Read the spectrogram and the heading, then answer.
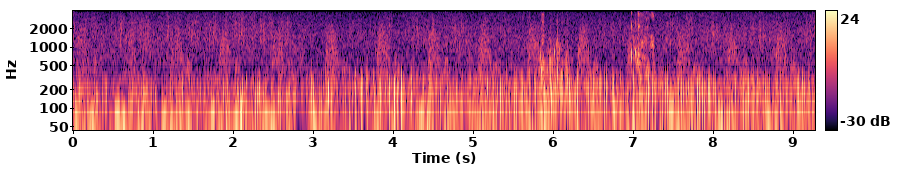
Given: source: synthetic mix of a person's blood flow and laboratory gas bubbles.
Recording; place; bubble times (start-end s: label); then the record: Doppler ultrasound of blood flow; subclavian vein
5.81-6.25 s: bubbles
6.96-7.27 s: bubbles
From the record:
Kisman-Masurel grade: 122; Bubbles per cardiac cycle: 1 to 2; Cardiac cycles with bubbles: 10 to 50%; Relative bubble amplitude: moderate (0.250 to 0.450); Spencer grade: 2 (many but less than half of the cardiac periods contain bubble signals, singularly or in groups); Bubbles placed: anywhere in the cardiac cycle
